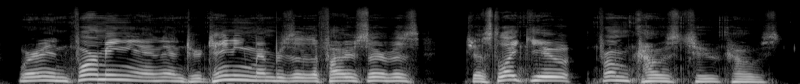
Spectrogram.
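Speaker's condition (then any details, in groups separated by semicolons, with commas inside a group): Parkinson's disease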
